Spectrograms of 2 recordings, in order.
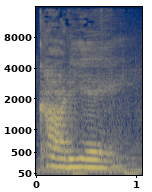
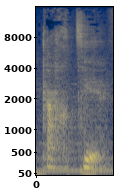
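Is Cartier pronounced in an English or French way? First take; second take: English; French. First: It is pronounced the American English way. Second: It is pronounced the French way. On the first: "versi dari Marilyn Monroe" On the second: "pelafalan Prancis"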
